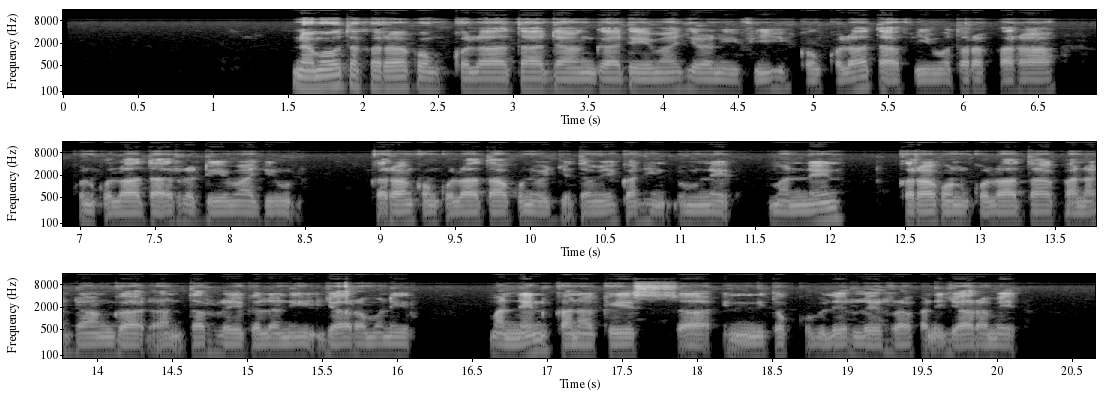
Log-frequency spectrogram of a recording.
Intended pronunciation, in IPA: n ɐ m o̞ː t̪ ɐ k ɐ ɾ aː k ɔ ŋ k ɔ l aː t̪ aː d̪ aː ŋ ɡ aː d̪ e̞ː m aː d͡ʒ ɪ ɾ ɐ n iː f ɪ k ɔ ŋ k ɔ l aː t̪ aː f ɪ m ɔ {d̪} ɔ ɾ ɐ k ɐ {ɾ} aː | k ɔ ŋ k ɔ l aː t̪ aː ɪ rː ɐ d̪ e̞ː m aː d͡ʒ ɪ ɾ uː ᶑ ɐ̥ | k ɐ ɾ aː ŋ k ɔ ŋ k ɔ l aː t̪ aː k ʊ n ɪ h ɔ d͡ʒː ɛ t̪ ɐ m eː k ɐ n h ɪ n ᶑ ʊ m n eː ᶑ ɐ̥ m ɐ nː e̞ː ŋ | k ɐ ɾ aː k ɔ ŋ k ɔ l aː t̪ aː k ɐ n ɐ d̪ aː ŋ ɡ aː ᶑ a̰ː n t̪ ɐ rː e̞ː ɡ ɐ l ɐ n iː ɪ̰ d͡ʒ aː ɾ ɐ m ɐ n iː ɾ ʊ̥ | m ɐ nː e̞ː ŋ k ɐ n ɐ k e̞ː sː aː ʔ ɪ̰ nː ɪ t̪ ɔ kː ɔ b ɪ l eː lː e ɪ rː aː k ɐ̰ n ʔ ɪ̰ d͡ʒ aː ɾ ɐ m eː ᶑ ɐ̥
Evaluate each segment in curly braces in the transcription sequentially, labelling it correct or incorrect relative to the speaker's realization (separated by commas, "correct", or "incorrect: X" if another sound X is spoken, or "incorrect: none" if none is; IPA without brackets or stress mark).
incorrect: t̪, correct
